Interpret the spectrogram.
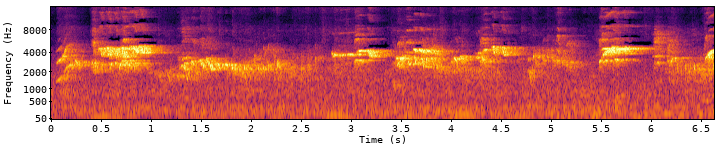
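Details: Domestic canary singing at home: bright, rapid warbled phrases with trills and high whistled notes, pausing briefly between bursts, over a faint low hum.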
